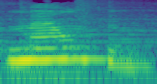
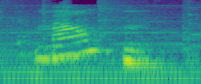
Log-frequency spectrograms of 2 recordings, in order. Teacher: Sí, así como lo escuchaste, mountain. Básicamente no pronunciamos el final de la palabra. A esta parada se le llama glottal stop.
